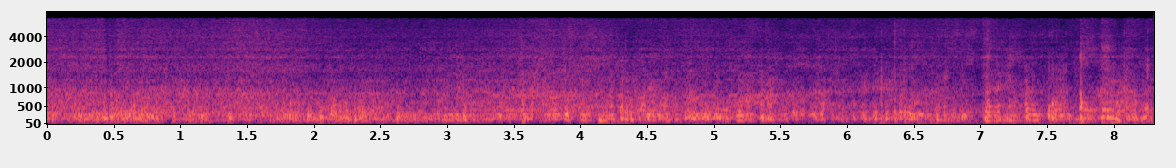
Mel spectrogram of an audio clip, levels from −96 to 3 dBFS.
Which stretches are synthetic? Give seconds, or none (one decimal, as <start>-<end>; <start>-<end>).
3.0-8.3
